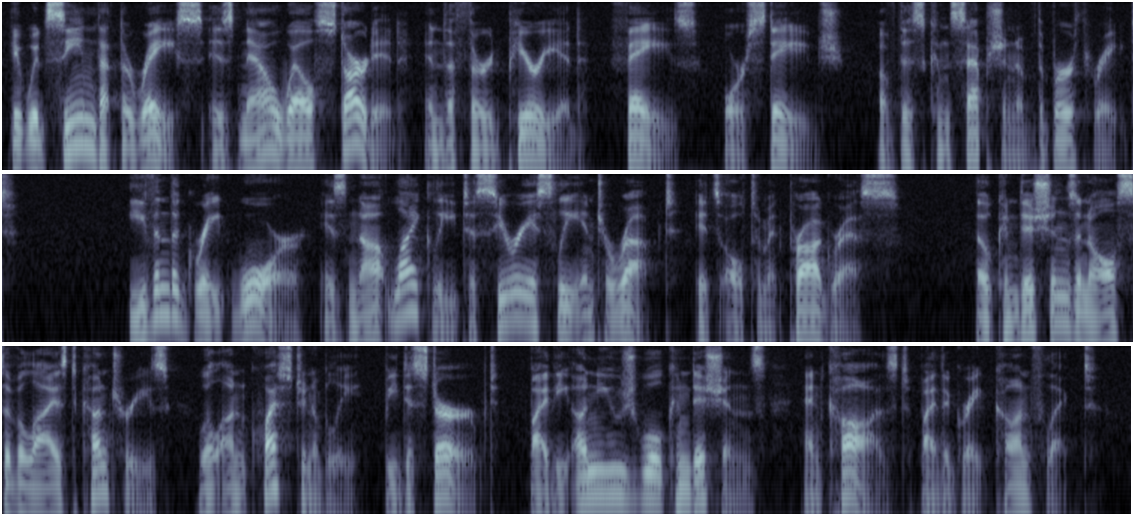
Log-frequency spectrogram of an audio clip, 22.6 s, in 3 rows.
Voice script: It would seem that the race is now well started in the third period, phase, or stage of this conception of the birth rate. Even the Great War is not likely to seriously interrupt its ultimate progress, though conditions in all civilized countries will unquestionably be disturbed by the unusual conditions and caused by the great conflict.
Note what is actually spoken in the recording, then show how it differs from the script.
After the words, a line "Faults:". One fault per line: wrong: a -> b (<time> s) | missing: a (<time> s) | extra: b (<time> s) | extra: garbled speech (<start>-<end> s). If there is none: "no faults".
It would seem that the race is now well started in the third period, phase, or stage of this conception of the birth rate. Even the Great War is not likely to seriously interrupt its ultimate progress, though conditions in all civilized countries will unquestionably be disturbed by the unusual conditions and caused by the great conflict.
Faults:
no faults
